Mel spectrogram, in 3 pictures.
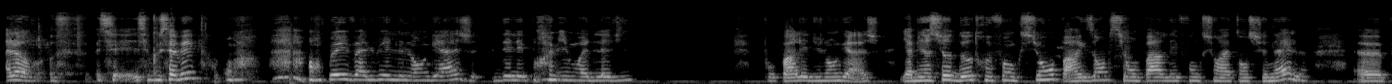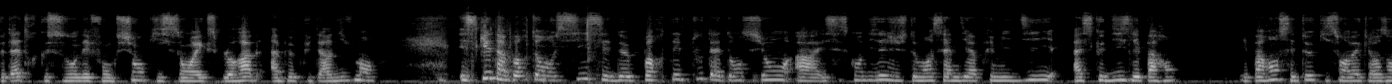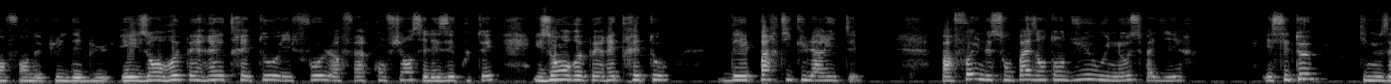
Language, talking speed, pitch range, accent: French, 175 wpm, 160-200 Hz, French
